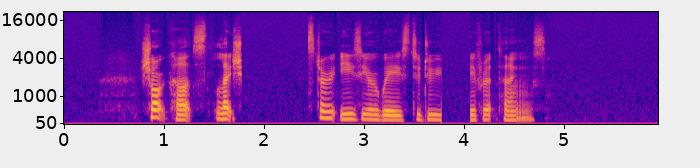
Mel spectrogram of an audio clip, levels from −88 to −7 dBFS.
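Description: Low bit depth without dither runs through this whole speech recording: a grainy distortion that tracks the level, roughening quiet syllables and sputtering in the softest moments, sitting roughly 35 dB below the signal. It is likely caused by truncating to about 8 bits with no dither, so the rounding error follows the waveform instead of forming a steady hiss. Digital wireless dropout mutes the audio from 1.78 to 2.46 s, about 0.68 s, ending just before "easier ways to do", and again from 3.78 to 4.08 s, about 0.29 s, right after that phrase. Each gap is a clean near-silent hole with no noise burst at either edge, which is how a receiver behaves when it loses too much data and quickly fades to mute.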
